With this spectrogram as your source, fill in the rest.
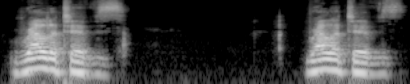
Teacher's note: just the z sound right but you don't hear s sound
